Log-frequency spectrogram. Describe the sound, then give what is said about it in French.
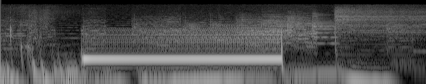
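Telephone ringback while a call is placed to someone: a single steady, mid-pitched ring tone lasting about a second, with low background sound before and after. “on l'appelle Luca, parce que Jessica a bien fait les choses et nous a donné son numéro au cas où”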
